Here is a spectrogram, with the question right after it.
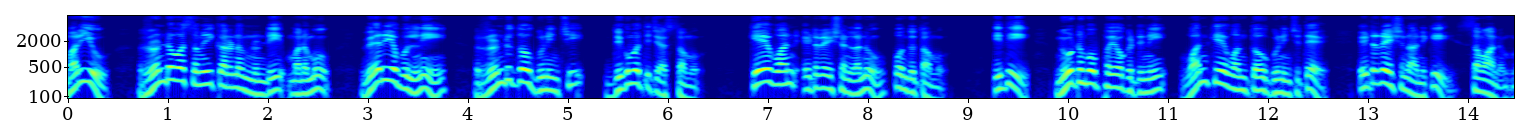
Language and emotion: Telugu, neutral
